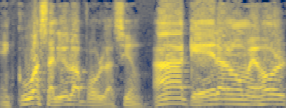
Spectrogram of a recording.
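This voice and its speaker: A man speaking at a fairly slow pace, ordinary pitch variation, audible room echo. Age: 70s. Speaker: community association president. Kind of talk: radio interview. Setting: radio studio.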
